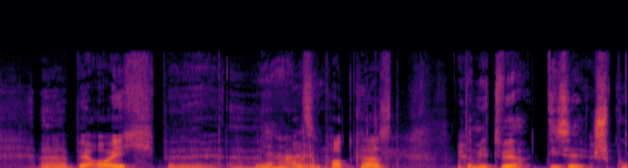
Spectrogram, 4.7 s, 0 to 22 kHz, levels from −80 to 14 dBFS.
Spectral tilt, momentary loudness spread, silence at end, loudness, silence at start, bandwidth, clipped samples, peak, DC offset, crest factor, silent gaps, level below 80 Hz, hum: -5 dB/octave; 11 LU; 0 s; -22 LUFS; 0 s; 15.5 kHz; under 0.1%; -4 dBFS; under 0.1%; 18 dB; none; -40 dBFS; none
